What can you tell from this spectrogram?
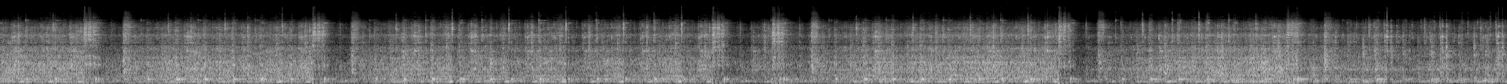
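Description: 1912 Fairbanks-Morse 15 hp hit-and-miss engine running under load, driving a partly working two-stamp ore mill through belts and line shafting. It makes a steady, dense mechanical clatter with a few brief dips.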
